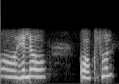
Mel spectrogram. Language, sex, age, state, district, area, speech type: Assamese, female, 18-30, Assam, Tinsukia, urban, conversation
